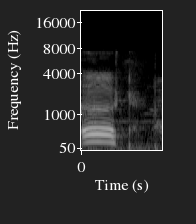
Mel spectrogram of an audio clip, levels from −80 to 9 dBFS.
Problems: background conversations at intervals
